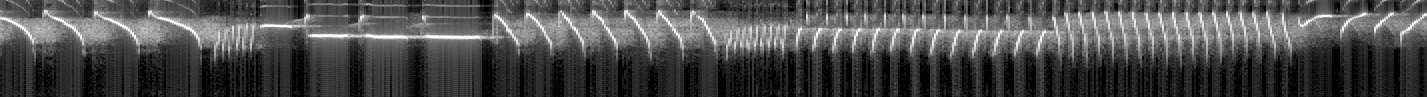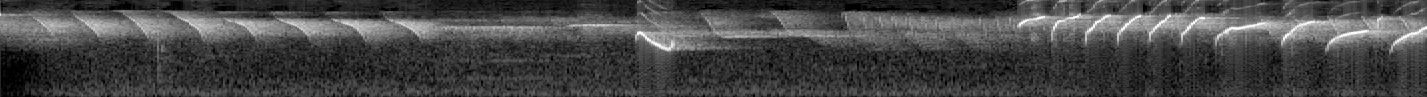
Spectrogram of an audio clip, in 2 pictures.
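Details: Training song of a Belgian canary, made of rapid repeated trills and rolls that shift between tours, with a softer, quieter passage in the middle before loud fast sweeping notes return.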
